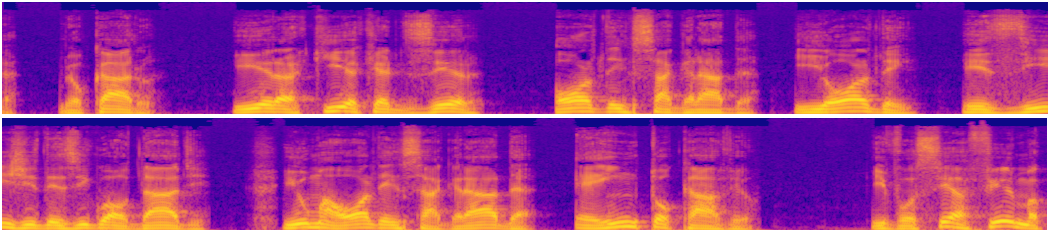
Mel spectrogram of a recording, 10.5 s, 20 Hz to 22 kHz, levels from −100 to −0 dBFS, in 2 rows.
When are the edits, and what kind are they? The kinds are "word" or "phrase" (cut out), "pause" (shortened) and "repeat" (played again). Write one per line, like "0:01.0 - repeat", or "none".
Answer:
none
